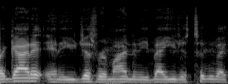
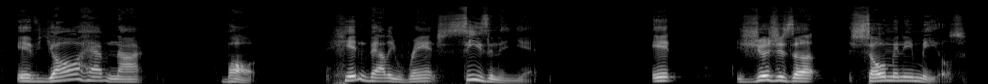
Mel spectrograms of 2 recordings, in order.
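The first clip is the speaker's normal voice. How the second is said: serious, slow, emphatic, earnest delivery. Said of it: "I'm being serious about this".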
